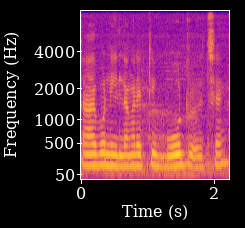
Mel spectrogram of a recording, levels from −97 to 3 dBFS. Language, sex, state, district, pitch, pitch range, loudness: Bengali, male, West Bengal, North 24 Parganas, 160 Hz, 150-165 Hz, -14 LUFS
